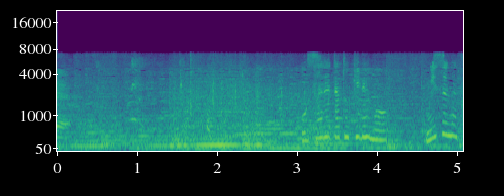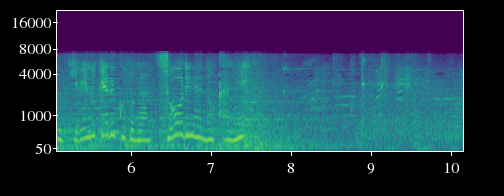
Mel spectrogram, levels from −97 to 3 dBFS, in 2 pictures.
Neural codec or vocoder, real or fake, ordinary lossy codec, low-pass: none; real; none; 7.2 kHz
